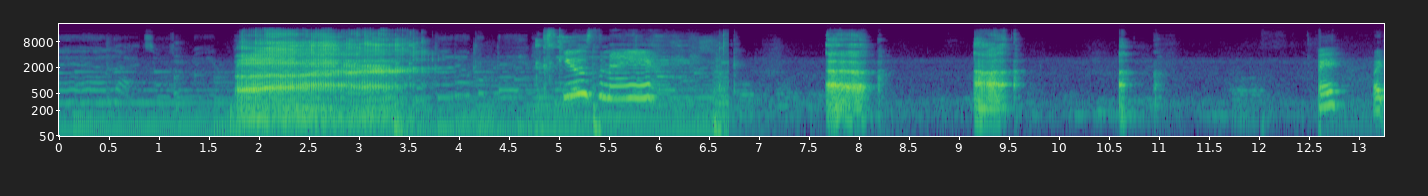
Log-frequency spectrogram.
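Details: Woman burping: a long, loud belch, then several shorter burps between bits of talk, with background music; burping.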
